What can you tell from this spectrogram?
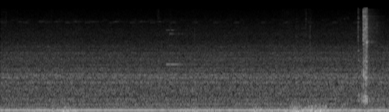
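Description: Steady low hum, with a single sharp click near the end as the dial face is being worked off a VW Beetle speedometer.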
